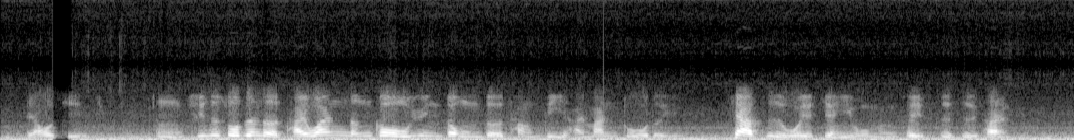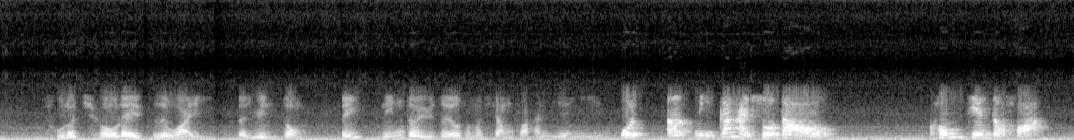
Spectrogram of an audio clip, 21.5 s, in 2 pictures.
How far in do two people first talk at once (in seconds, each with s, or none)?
none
